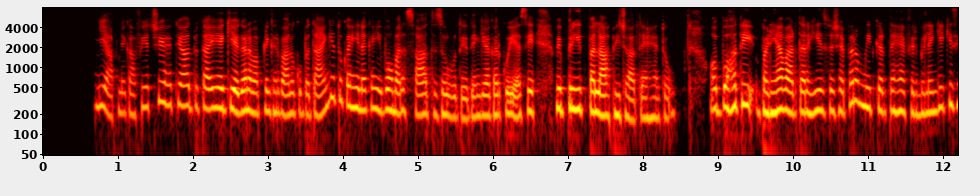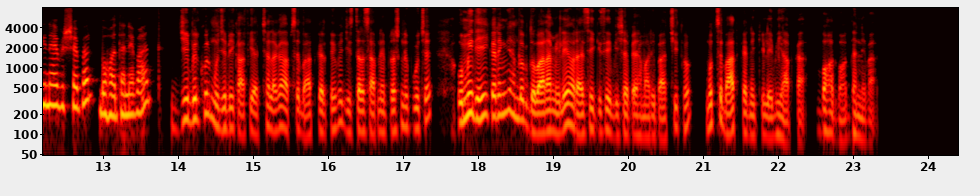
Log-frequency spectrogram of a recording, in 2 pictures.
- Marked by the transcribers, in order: tapping
- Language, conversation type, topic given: Hindi, podcast, ऑनलाइन दोस्ती और असली दोस्ती में क्या फर्क लगता है?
